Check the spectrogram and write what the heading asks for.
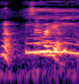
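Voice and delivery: high, loud laughing instruction. Real, not acted. Talking to child while laughing.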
